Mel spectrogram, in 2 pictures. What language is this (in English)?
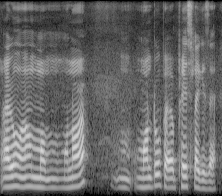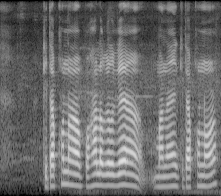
Assamese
